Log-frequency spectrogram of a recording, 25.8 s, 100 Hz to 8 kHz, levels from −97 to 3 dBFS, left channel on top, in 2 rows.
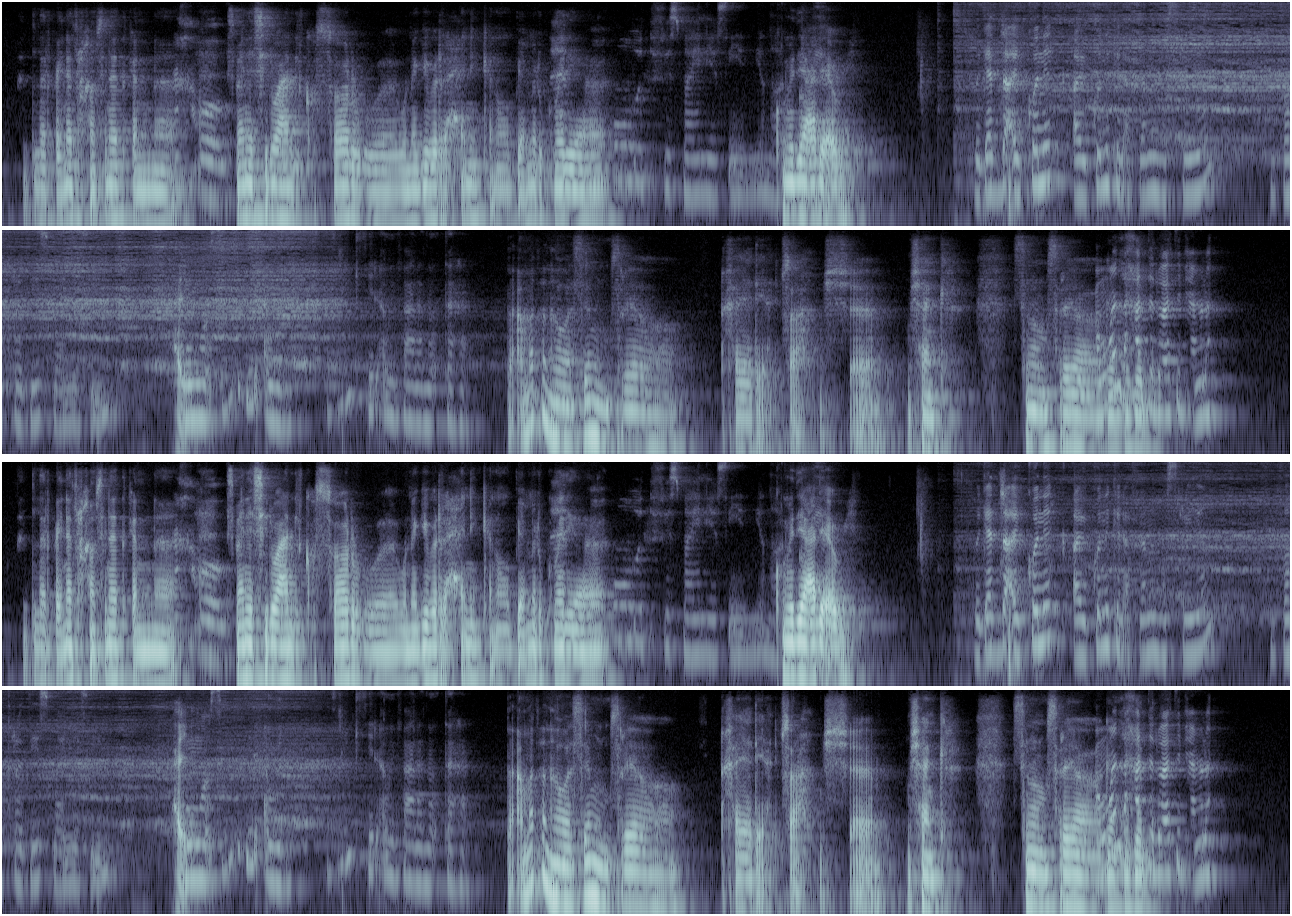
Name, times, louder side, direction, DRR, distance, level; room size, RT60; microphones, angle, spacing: voice 1, 0.3-2.1 2.3-6.0 7.7-8.5 14.6-14.8 17.9-19.7 20.1-21.7 21.9-24.4, right 4 dB, 85° right, 13 dB, 0.5 m, -25 dB
voice 2, 1.7-2.3 5.5-8.3 9.7-12.1 12.7-14.0 14.7-15.8 16.1-17.6 23.8-25.0, right 1 dB, 15° right, 11 dB, 0.4 m, -36 dB
sound 1, 9.4-18.2, left 6 dB, 85° left, 0.9 m, -42 dB
8.1 x 7.3 x 3.8 m, 0.80 s
head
